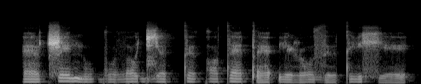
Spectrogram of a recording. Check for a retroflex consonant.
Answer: present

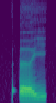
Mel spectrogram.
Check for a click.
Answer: absent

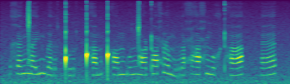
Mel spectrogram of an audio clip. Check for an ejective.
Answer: absent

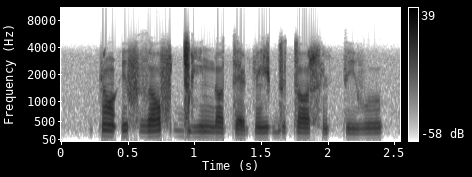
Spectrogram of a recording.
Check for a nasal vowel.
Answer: present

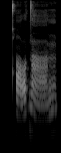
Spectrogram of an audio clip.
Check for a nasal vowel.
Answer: present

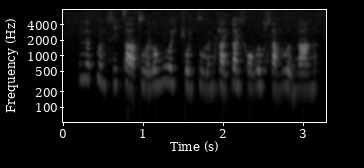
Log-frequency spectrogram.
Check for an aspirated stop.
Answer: absent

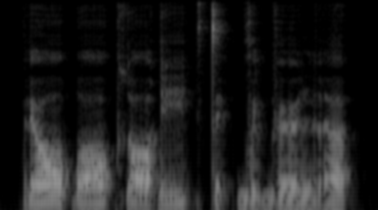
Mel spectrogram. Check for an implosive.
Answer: present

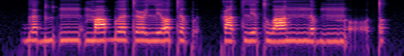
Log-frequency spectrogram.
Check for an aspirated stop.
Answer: absent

